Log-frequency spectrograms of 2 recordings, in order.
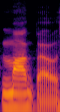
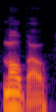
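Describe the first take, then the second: First: A g sound is heard before the b. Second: No g sound is heard before the b. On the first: The speaker calls it wrong. "not Mogbo" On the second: The speaker calls it right. "So it's Mobo"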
